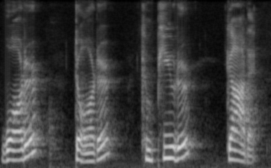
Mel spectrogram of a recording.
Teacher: american speakers make a voiced flap sound a bit like a fast d like this just lightly flap the tip of your tongue on · voiced flap sound a bit like a fast d like this just lightly flap the tip of your tongue on the alveolar ridge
